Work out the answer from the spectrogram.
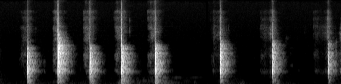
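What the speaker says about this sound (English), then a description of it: "You go across, you mince your onions." A knife chops onions on a cutting board, with eight crisp, separate thunks: five in quick even succession, then three more spaced farther apart, close and clear against silence.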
